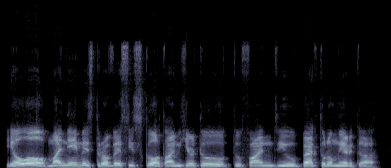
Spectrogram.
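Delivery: fake, put-on Russian accent. The speaker shows how he speaks, trying a put-on Russian accent. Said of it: "I try to get like a Russian accent".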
